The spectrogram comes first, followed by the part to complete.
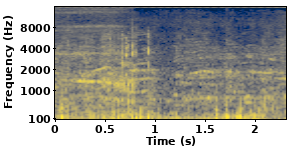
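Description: A woman making wordless vocal sounds in a run of short bursts.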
